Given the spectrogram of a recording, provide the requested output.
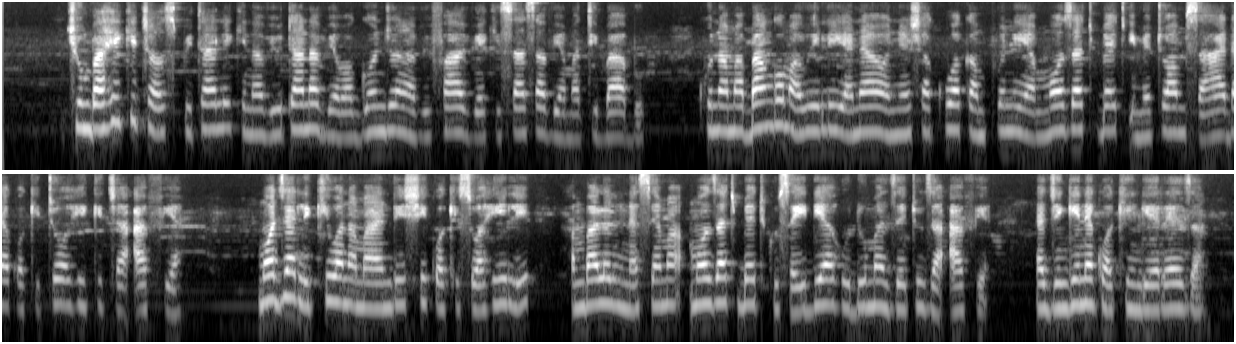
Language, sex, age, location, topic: Swahili, female, 18-24, Nairobi, health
